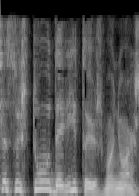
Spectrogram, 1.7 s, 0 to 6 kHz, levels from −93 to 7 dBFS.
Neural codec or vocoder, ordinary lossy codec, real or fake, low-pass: none; MP3, 32 kbps; real; 5.4 kHz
